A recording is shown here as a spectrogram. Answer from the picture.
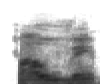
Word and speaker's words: fauve: Fauve, fauve, pronunciado en francés, significa fiera.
